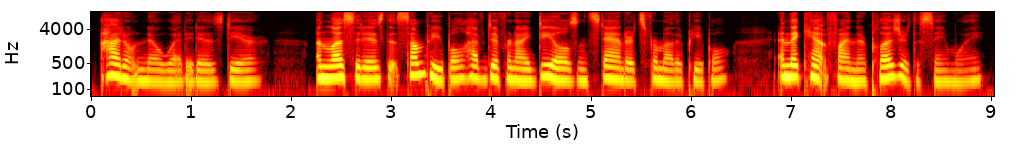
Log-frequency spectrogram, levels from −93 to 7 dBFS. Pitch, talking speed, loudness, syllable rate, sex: 180 Hz, 200 wpm, -21 LUFS, 5.1 syllables/s, female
